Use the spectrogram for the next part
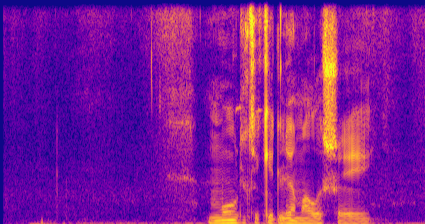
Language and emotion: Russian, sad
